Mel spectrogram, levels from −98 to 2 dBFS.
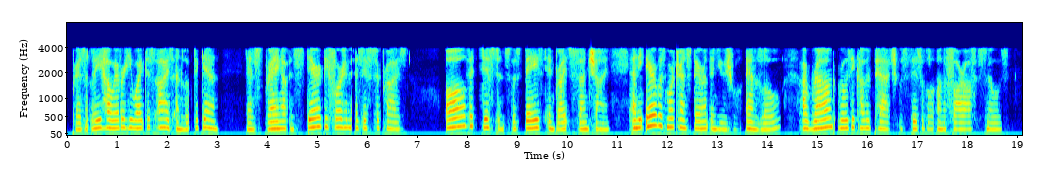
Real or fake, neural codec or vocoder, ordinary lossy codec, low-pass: real; none; AAC, 16 kbps; 7.2 kHz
